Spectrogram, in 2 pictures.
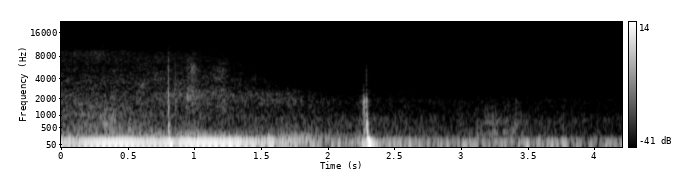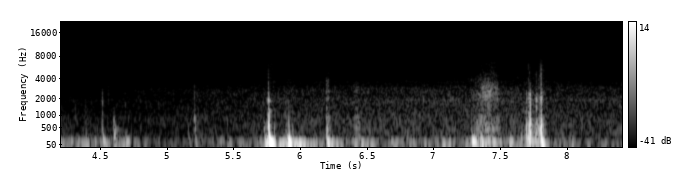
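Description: Wind rumbling on the microphone for about two seconds, then a quieter stretch with a few sharp knocks, the loudest about six seconds in and two more near the end.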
